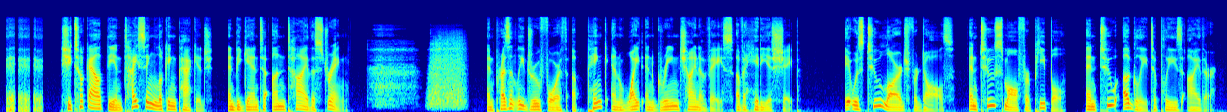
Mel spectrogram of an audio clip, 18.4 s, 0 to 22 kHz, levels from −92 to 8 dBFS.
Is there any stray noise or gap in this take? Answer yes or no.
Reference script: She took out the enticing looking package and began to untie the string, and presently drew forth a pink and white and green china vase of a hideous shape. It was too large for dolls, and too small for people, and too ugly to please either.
yes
